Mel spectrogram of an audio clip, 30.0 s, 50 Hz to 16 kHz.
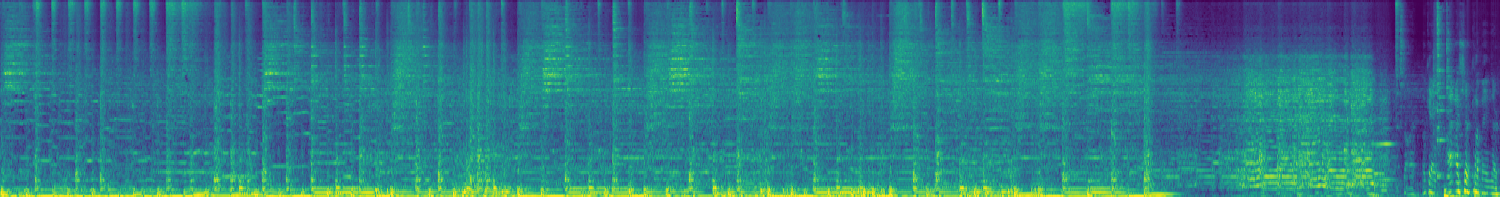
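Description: Rock band rehearsing live in a room: drum kit, electric bass and a hollow-body electric guitar playing loudly together. About 23 seconds in the drums and bass stop abruptly and the guitar carries on alone, more quietly, for a few seconds before it too stops.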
